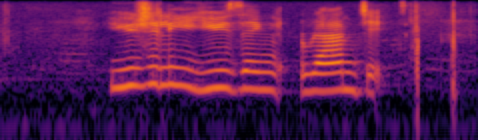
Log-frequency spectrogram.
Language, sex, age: English, female, 20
